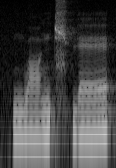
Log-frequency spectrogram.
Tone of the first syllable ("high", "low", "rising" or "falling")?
rising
